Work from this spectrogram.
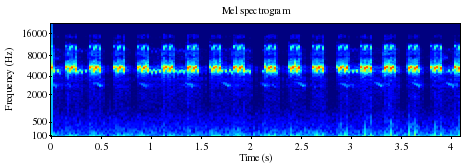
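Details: A cricket calling at night in the wild, its high, buzzy chirps coming in quick succession, around four each second, each a short ringing burst, with faint soft knocks in the background.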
